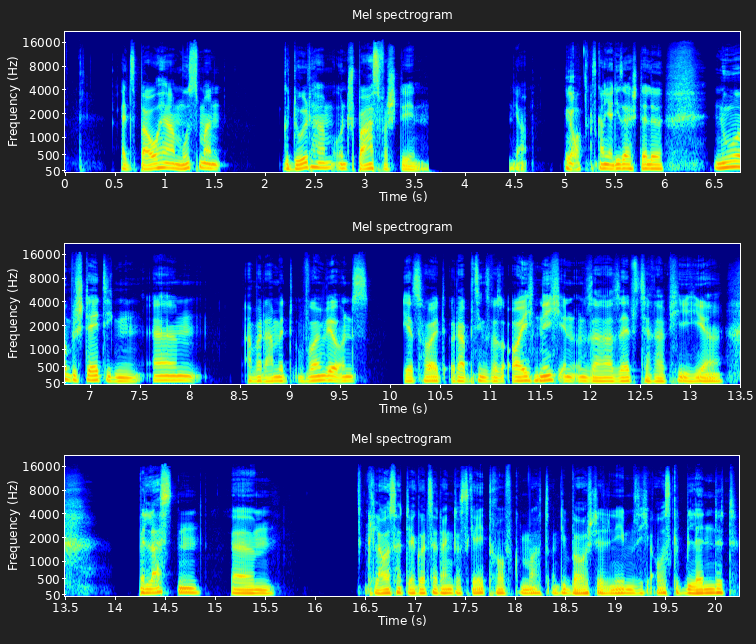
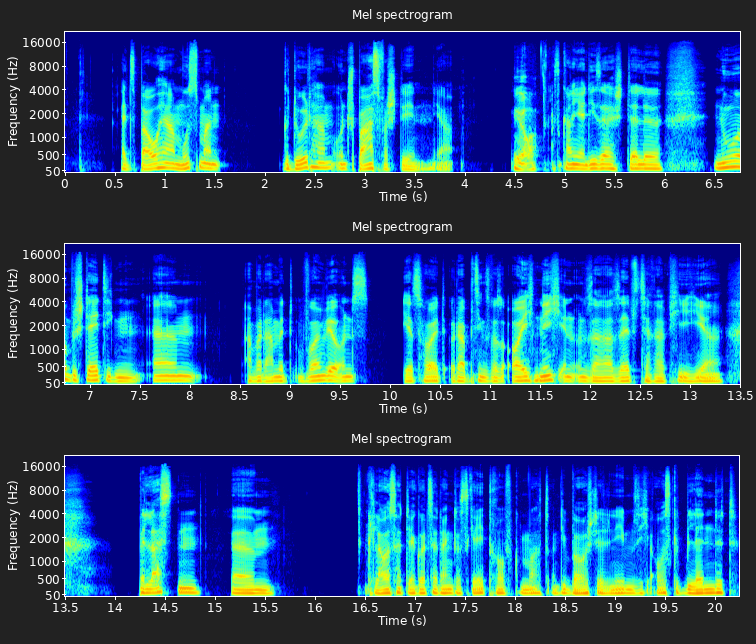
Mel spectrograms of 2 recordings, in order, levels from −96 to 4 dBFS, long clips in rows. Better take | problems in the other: second | audio freezing; at 3.5 s for 1 s

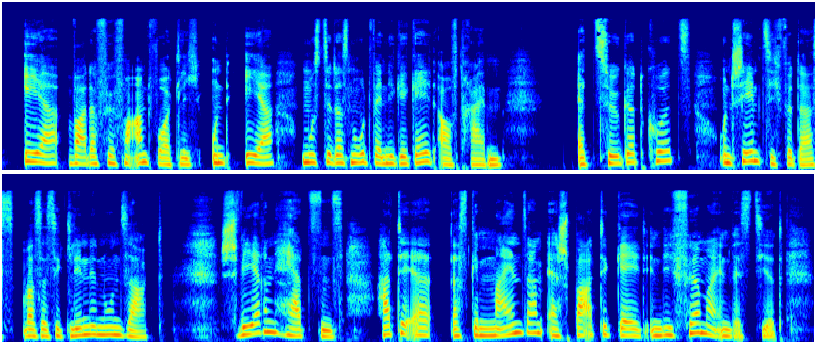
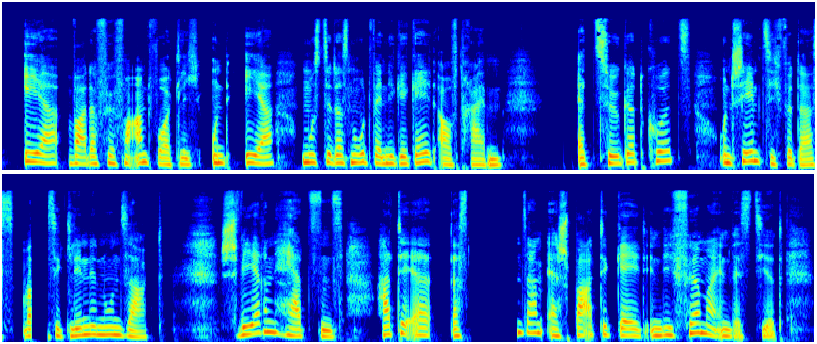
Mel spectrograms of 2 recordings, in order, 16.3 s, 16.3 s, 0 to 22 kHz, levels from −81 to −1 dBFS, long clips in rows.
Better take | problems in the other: first | audio cutting out; at 8.5 s and at 13 s

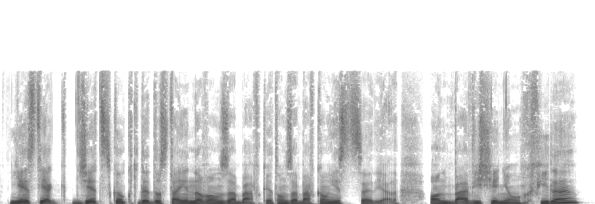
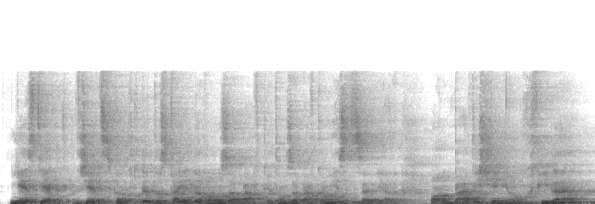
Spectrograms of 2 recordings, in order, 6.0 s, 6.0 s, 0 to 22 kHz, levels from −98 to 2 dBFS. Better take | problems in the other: first | room echo; noticeable; dies away in 1.1 s // off-mic speech; somewhat distant

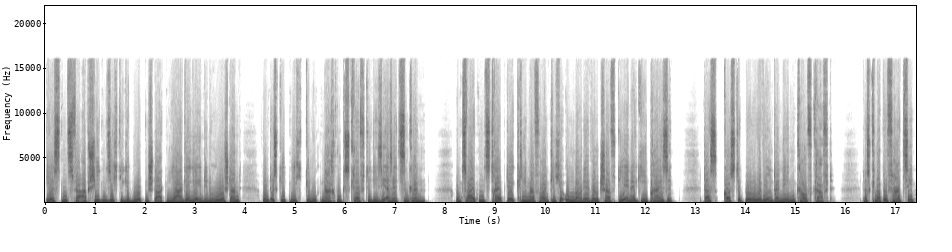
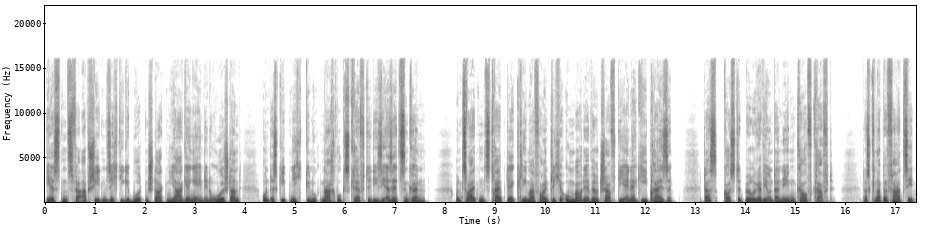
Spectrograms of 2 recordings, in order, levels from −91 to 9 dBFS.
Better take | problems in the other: second | distortion; heavy; 27% of the sound clipped

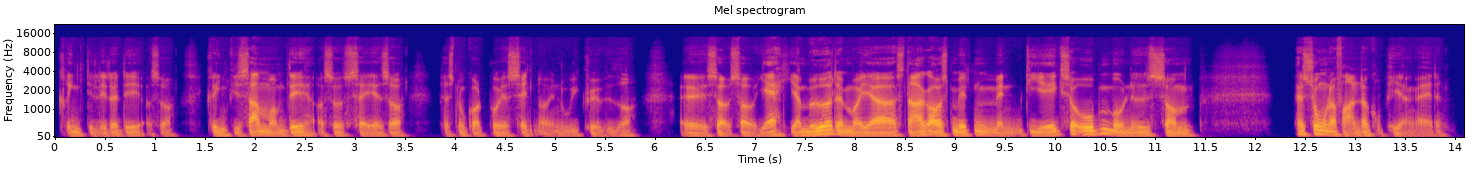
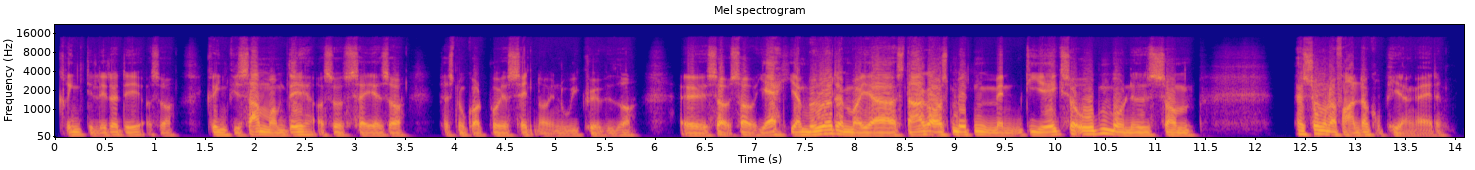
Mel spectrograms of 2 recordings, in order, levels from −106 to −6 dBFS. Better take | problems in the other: first | distortion; slight; 6% of the sound clipped

